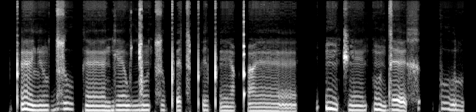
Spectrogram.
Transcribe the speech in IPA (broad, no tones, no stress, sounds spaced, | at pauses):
pʼ ɛ̃ lʲ ũ l d͡z u k ɛ̃ː ɡʲ ɛ̃ː w ŋ͡ǀ ũ t͡s u pʼ ɛ t͡s pʼ ɪ pʼ ẽː qʼ ɛ̃ː | ʔ ĩ t͡ʃ ẽː k ũ d ɛ x | k u l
